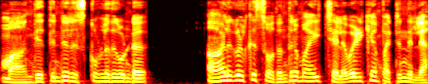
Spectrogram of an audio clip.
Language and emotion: Malayalam, fearful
